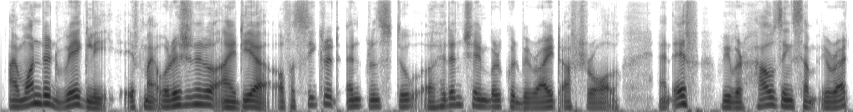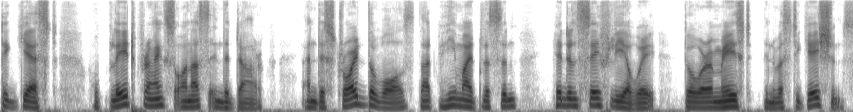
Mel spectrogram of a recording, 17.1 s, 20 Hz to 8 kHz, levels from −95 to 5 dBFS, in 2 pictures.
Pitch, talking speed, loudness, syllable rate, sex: 120 Hz, 180 wpm, -19 LUFS, 5.5 syllables/s, male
